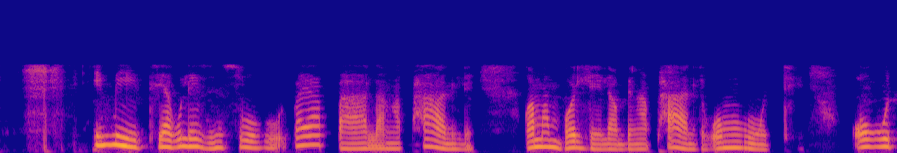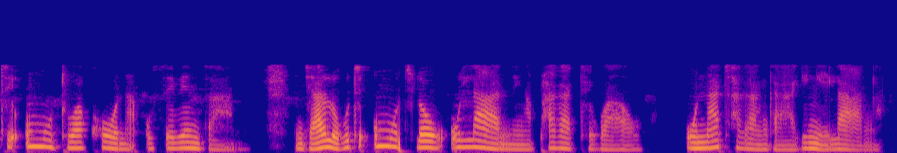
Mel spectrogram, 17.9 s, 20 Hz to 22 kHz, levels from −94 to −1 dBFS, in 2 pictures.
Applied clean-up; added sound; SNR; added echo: none; none; none; none.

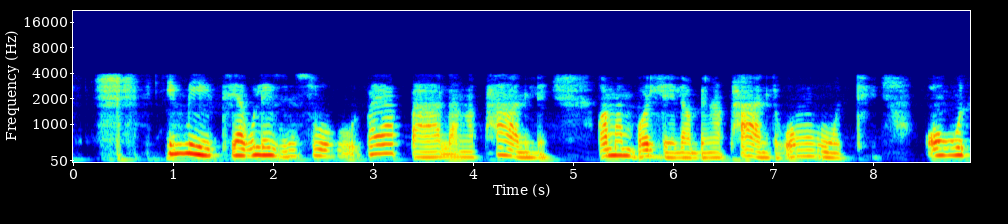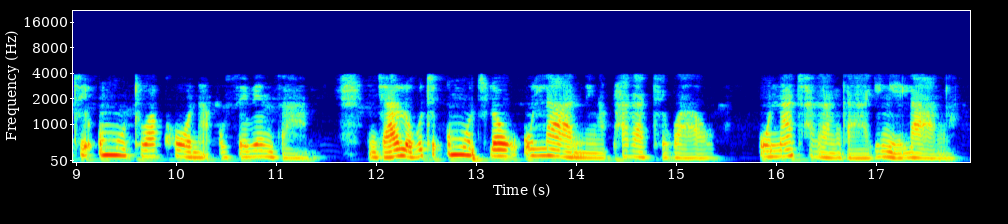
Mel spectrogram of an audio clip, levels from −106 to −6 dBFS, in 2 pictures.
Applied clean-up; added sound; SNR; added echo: none; none; none; reverberation time 0.2 s.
